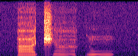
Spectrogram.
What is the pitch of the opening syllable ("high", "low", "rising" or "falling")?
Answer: high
